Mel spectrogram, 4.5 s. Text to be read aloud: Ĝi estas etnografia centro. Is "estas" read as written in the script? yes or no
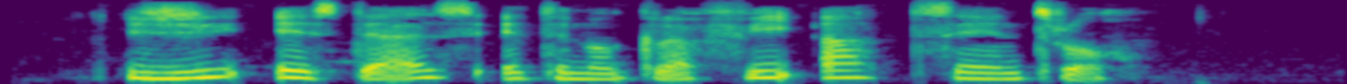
yes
